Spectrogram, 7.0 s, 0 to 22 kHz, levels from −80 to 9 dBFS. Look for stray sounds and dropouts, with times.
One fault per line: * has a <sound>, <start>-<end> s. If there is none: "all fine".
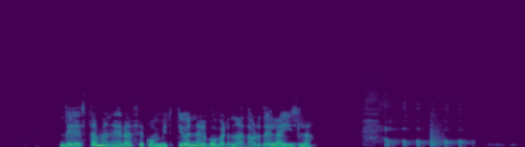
* has a laugh, 4.8-6.4 s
